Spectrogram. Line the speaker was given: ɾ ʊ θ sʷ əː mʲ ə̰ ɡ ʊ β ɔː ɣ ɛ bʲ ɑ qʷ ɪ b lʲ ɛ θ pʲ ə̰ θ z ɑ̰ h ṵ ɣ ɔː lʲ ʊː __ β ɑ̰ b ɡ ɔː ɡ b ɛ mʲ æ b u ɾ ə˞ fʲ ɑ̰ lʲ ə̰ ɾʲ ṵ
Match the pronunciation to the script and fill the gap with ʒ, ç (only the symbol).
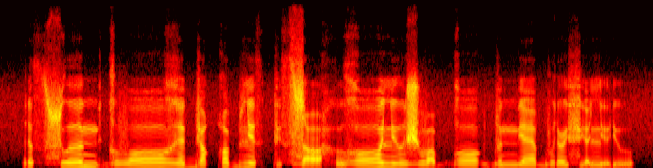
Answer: ʒ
